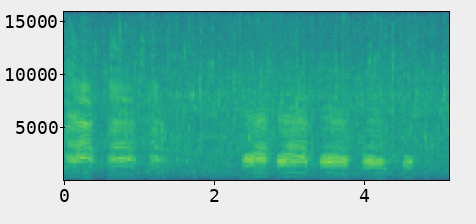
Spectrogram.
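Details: Duck quacking steadily. Harsh, nasal quacks come in two bursts, roughly two per second, with a brief quieter gap between them, over a constant outdoor hiss.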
